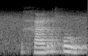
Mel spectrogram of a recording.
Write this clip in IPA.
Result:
x æ r χ u

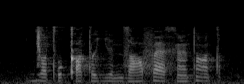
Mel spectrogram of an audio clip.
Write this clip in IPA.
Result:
ɟ ʌ tʼ ʊ kʼ ɑ t ʌ ʎ ɪ n z ɑ f æ x æ̃ t ɑ̃ t

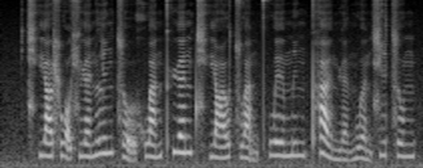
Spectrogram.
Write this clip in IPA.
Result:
t͡ɕʰ j ä˨˦ ʂ w ɔ̰˨˩ ɕ ɥ ɛ˨˦ n l i˦ ŋ t͡s o̰˨˩ ʊ̯ x w a˨˦ n pʰ ɥ ɛ˦ n t͡ɕʰ j ɑ˨˦ ʊ̯ t͡s w a̰˨˩ n pʰ w e˦ ɪ̯ m i˦ ŋ pʰ a˥˨ ɪ̯ n̪ ɥ ɛ˩ n̪ w ə̰˨˩ n ɕ i˦ t͡s ʊ˦ ŋ

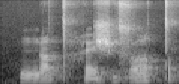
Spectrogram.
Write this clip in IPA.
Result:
ŋ͡m i tˤ h ɛ ʃ d͡z ɔ tˤ

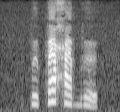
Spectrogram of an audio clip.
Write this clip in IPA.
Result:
p ø p æ ħ æ b ø

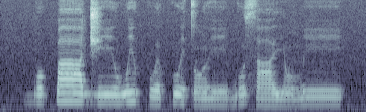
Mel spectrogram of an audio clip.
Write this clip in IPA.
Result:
b o˧ k͡p aː˦ d͡ʒ iː˧ w i˦ kʷ e˨ kʷ i˦˨ t ɔ̃˨ ɣ iː˨ b u˦ s aː˨ j ɔ̃˨ m iː˦

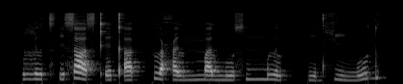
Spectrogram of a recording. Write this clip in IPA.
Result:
ɮ ɯ t͡sʼ i s a s kʼ e kʼ a kː ɯ ħ ɛ l mː a l ŋ u s mː ɯ l pː i d ç i ŋ u d

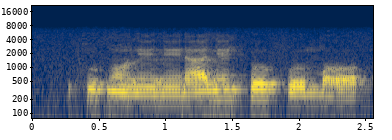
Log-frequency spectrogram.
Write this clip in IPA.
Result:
f u˧ ɡ ɔ̃˨ l ɛ̃˨ l ɛ̃˨ ɾ a˨˦ l ɛ̃˦ k͡p o˦ f o˧ m ɔ˨

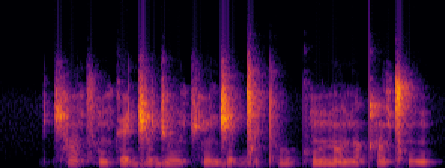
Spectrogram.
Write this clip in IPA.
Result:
t͡ʃʰ ã˨ t͡sʰ ũ˨ k ɛ˦˨ d͡ʒ ɤ˦˥ d͡ʒ ũː˨ t͡ʃʰ ẽ˨ d͡ʒ ɛ˦˥ ɡ͡ǀ e˦˥ tʰ uː˦˥ kʰ ũ˦˥ n ɔ̃˦˨ n ɛ̃˦˥ qʰ ẽ˦˥ ǀʰ ũ˨

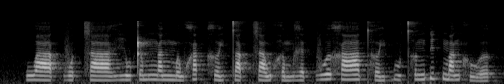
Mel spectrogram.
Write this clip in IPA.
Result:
w aː˨˩ k̚ v o˨˩ t̚ s aː˨˩ ɣ i˨˩ w ʈ ə˧˥ m ŋ a˧ n m ə˨˩ w x a˦˥ k̚ x ə˨˩˦ j t̪ a˨˩ k̚ s a˨˩˦ w h ə˨˩˨ m ɣ ɛ˨˩ k̚ v u˧˥ ə̯ x aː˧˥ t̪ʰ ə˨˩˦ j ɓ u˨˩˦ t̪ʰ ə˧˥ ŋ ɗ i˦˥ k̚ m a˧˥ ŋ h u˨˩˨ ə̯

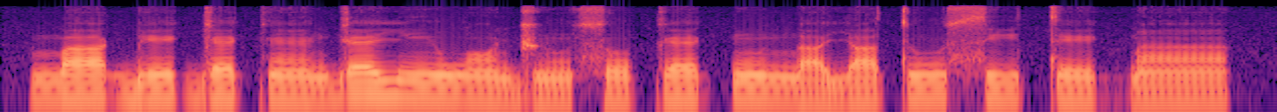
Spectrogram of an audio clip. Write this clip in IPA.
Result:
m a˦ ɡ͡b e˦ ɡ ɛ˦ k ɛ̃˧ ɡ ɛ˦ j ĩ˧ w ɔ̃˧ d͡ʒ ũ˨ s o˧ k ɛ˦ k͡p ũ˧ n a˨ j a˧ t u˦ s i˧ t e˧ ɡ͡b ã˧

